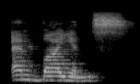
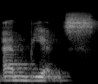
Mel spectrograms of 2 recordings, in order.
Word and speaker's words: ambience: about the next one I heard somebody said and buyance so if there anyone knowing the the correct pronunciation to this so the letter I here uh is pronounced as e Ambience and how about the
